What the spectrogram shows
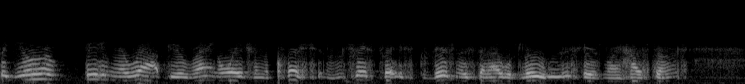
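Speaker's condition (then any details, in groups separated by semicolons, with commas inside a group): Laryngeal cancer; left throat cancer a year ago, now large right-side tumor, judged incurable at Children's Hospital, San Francisco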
